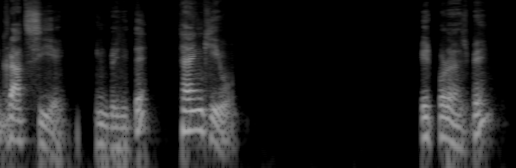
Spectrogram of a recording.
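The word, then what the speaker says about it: grazie: গ্রাসিয়ে উচ্চারণটা খেয়াল করুন জেড আছে কিন্তু উচ্চারণ হবে গ্রাসিয়ে ইংরেজিতে থ্যাঙ্ক ইউ এরপরে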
